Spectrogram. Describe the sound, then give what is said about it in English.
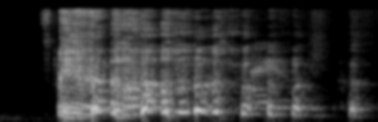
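A rapid fit of harsh coughing after inhaling dust: about eight hacking bursts in quick succession, loud at first and then trailing off into a final cough after a short pause. “Every breeze I make, I have to cough.”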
